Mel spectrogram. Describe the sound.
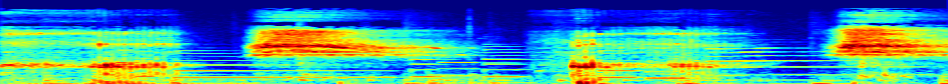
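A voice imitates loud snoring for the character Bear in a children's story, with repeated drawn-out rasping snores alternating with breathy hisses in a slow, steady rhythm, fairly loud with no other sounds.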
